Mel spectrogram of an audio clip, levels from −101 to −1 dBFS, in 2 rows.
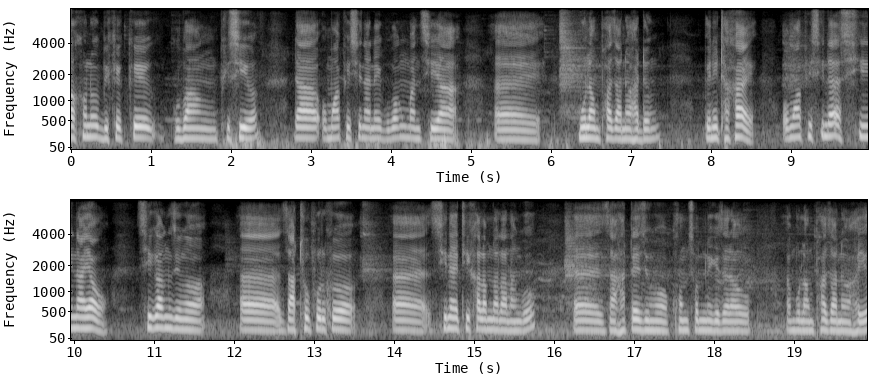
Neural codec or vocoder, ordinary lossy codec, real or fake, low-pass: none; none; real; none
